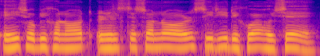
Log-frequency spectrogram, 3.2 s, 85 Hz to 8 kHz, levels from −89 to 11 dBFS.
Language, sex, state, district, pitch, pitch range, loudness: Assamese, male, Assam, Kamrup Metropolitan, 175 Hz, 170-180 Hz, -13 LUFS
